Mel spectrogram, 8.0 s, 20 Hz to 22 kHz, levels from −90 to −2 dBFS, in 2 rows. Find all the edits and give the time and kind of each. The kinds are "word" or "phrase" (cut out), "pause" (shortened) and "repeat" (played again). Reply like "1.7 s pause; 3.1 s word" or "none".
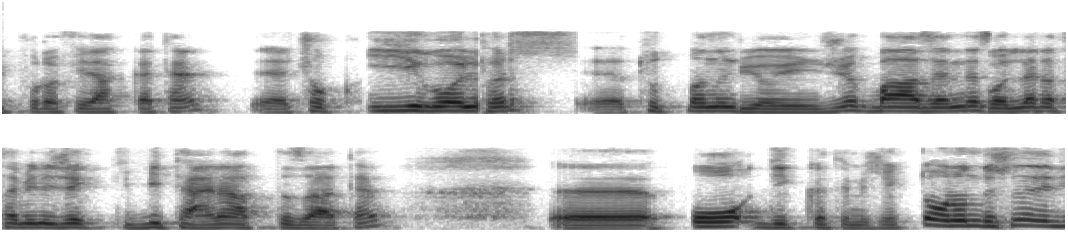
1.8 s phrase; 2.8 s phrase; 3.7 s word; 4.4 s phrase

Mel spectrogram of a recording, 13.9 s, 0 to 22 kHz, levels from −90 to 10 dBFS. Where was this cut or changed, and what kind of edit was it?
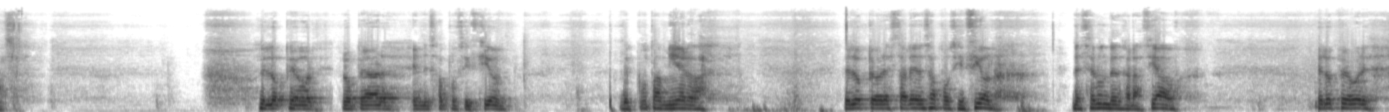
3.3 s pause; 4.1 s phrase; 10.6 s pause

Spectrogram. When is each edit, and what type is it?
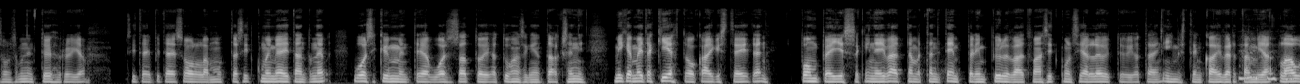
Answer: none

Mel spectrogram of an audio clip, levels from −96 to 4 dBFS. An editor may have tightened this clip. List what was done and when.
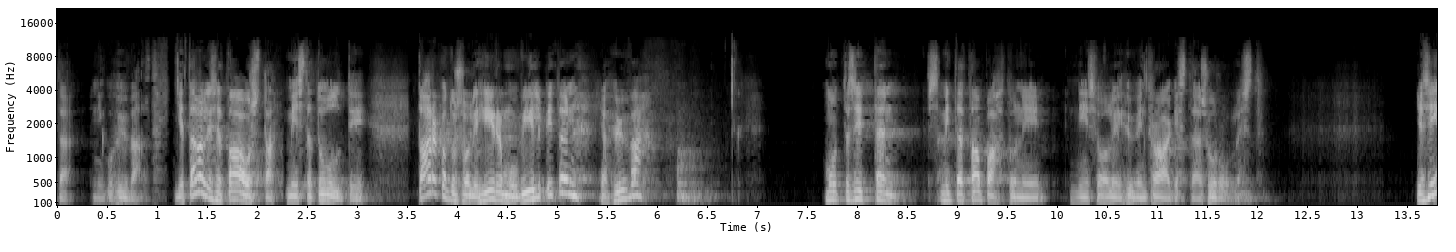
1.1 s pause; 2.3 s pause; 3.5 s pause; 8.8 s word

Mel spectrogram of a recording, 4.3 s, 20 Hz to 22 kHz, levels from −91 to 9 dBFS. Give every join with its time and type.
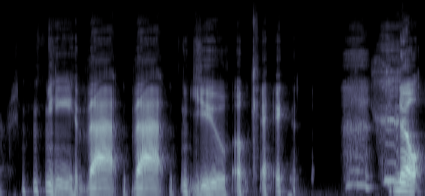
1.3 s repeat

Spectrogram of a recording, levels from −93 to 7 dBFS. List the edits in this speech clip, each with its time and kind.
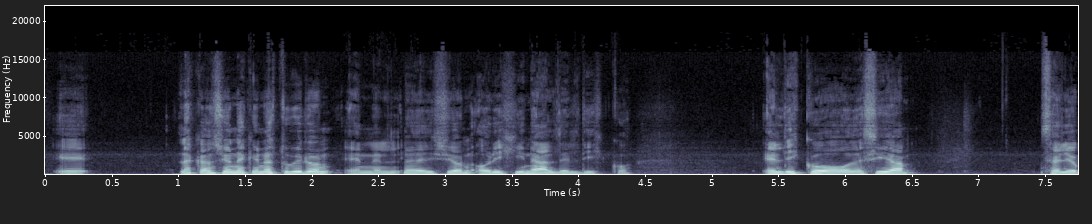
2.7 s word

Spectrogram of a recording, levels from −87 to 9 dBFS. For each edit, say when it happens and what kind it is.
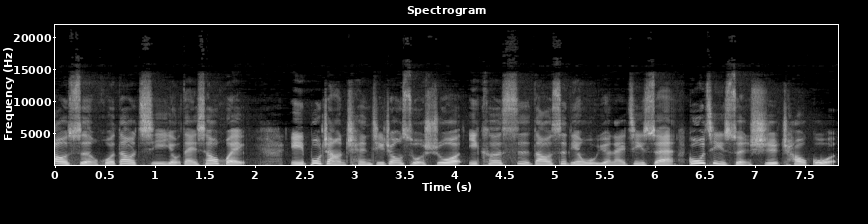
6.3 s pause

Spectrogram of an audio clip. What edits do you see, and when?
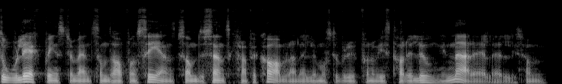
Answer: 1.7 s word; 2.3 s word

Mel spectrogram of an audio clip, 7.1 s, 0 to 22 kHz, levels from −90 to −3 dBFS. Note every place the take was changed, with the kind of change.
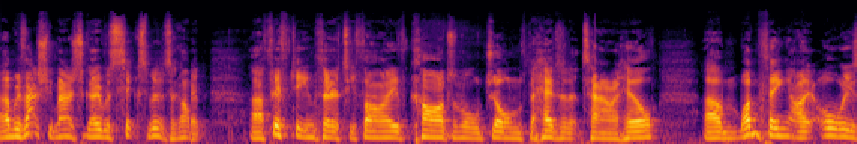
1.6 s word; 4.4 s phrase

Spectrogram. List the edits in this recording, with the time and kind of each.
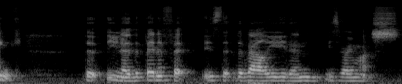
none

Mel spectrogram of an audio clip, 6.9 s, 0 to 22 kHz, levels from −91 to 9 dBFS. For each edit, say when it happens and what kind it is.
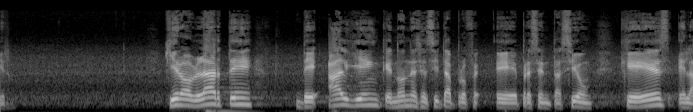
none

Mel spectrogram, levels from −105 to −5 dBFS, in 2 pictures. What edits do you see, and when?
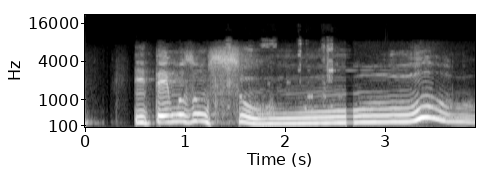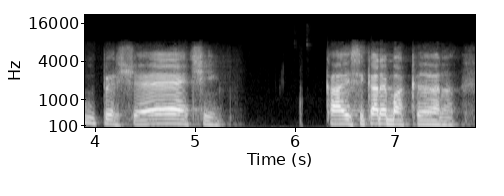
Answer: none

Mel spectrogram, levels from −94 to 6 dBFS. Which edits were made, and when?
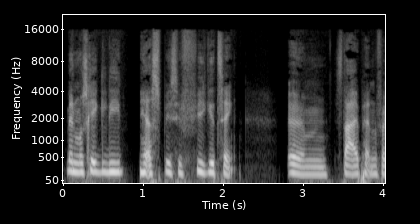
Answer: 1.0 s word

